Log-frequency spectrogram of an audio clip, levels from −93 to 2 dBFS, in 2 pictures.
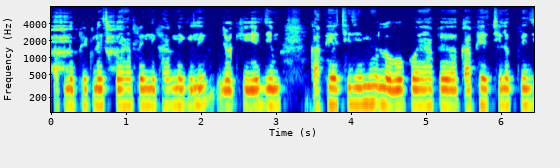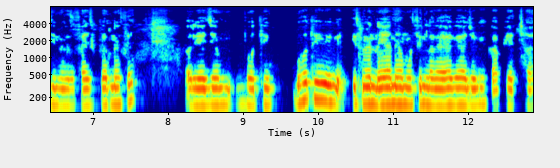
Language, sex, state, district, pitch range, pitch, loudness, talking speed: Hindi, male, Bihar, Supaul, 140-150 Hz, 145 Hz, -22 LUFS, 195 wpm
